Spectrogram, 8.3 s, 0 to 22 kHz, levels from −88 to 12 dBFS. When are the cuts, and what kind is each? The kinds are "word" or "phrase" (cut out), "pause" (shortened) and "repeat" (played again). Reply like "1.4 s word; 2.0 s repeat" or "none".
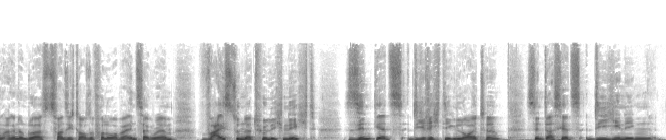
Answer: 4.7 s word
